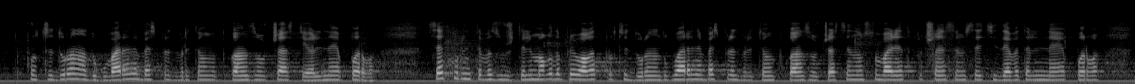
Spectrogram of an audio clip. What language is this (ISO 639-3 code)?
bul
